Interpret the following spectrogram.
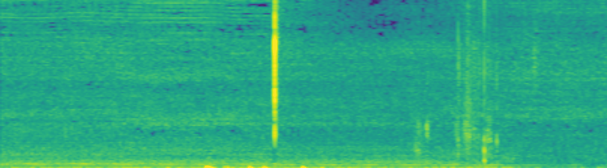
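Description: Small brushed DC hobby motor spinning a plastic propeller, running off batteries as they drain: a faint steady hum. A few light clicks, the sharpest about halfway through.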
